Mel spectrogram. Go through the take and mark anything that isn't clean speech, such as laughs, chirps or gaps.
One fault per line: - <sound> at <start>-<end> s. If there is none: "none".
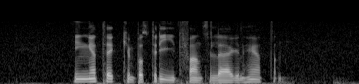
none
